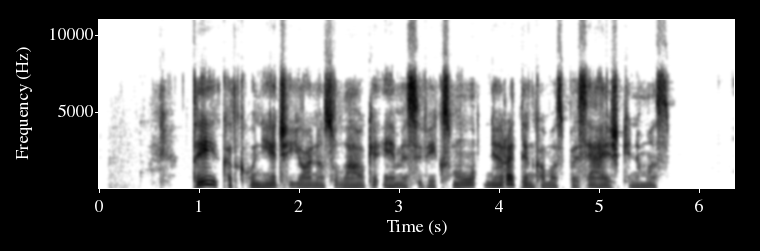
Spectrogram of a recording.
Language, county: Lithuanian, Klaipėda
